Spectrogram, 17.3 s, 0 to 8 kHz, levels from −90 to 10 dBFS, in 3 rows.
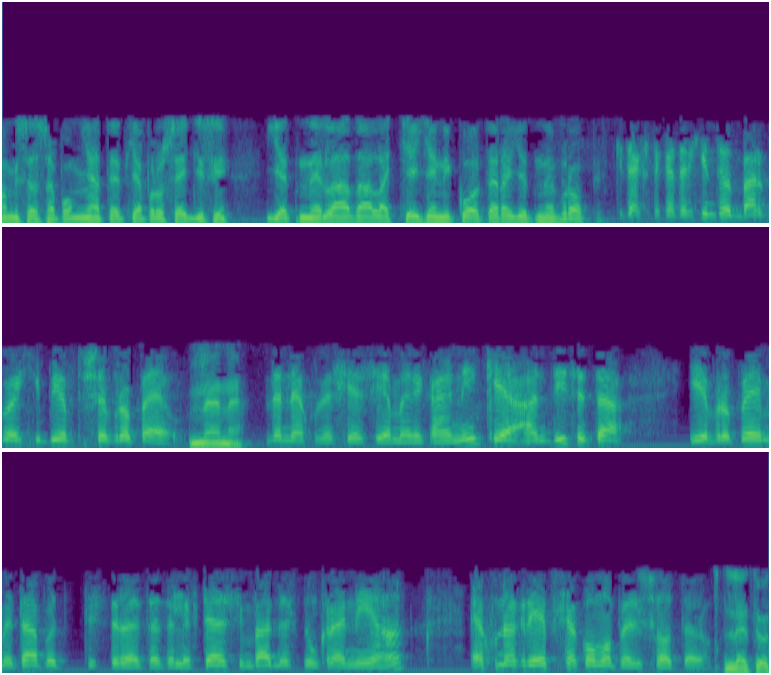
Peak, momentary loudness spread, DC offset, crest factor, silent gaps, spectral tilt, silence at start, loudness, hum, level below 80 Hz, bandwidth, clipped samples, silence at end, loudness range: -6 dBFS; 7 LU; under 0.1%; 14 dB; none; -12 dB/octave; 0 s; -19 LUFS; none; -50 dBFS; 4 kHz; under 0.1%; 0 s; 3 LU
